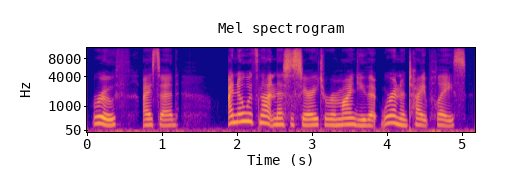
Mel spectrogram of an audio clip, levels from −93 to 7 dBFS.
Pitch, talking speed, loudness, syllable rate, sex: 220 Hz, 195 wpm, -19 LUFS, 5.5 syllables/s, female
